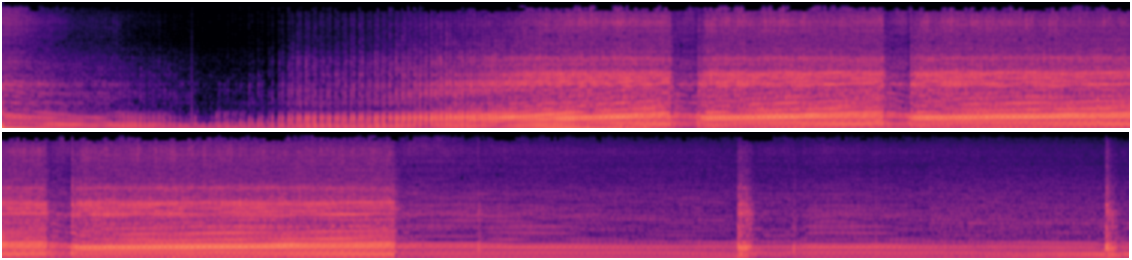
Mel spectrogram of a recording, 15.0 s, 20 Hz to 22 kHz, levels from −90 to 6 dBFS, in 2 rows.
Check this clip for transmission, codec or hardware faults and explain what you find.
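Two faults are audible: overlapping chunks at regular intervals, and computer activity noise near the end.

Overlapping chunks, at 1.26–1.28, 4.28–4.30, 7.30–7.32, 10.32–10.34 and 13.34–13.36 s. The audio was handled in 3.0 s blocks, each starting about 21 ms before the previous block ended. That overlap plays twice at every join, giving a brief stutter or click every three seconds.

Computer activity noise, from 12.12 s to the end. Processor or other computer load is disturbing the audio circuit's shared ground. This shows up as a buzzy, chirping interference pulsing at roughly 150 Hz, sitting around 25 dB below the sound and tracking the machine's activity rather than the audio.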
